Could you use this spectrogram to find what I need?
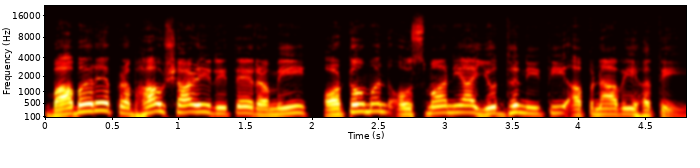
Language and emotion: Gujarati, neutral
